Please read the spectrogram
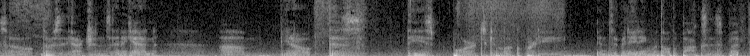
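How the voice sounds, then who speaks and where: Someone whispers at a fairly slow pace, leaving long, frequent pauses. Noticeable background noise sits behind the voice. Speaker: board game reviewer. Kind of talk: ASMR board game review. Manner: soft-spoken, whispered.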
